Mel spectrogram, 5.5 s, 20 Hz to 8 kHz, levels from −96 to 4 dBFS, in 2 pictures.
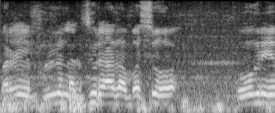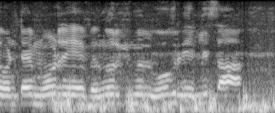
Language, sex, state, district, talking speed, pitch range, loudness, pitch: Kannada, male, Karnataka, Raichur, 140 wpm, 185-195 Hz, -13 LUFS, 190 Hz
